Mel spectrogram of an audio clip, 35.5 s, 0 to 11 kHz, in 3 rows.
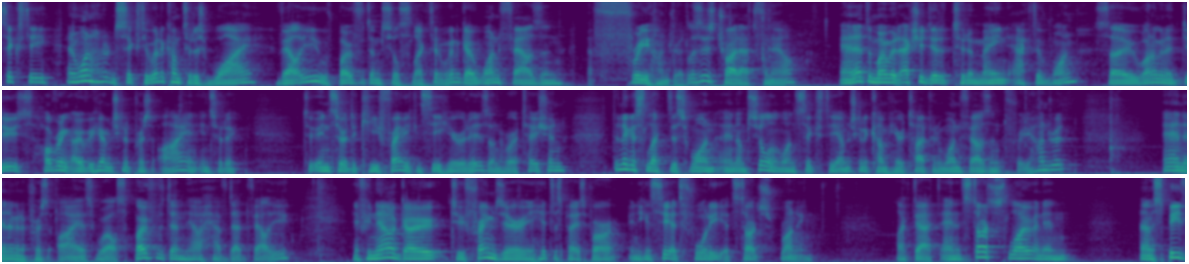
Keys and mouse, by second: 6.6 0, 13.6 i, 17.8-20.1 middle drag, 20.1-25.1 drag, 22.1 0, 24.2 i, 25.1-26.4 middle drag, 26.4 click, 26.5 middle click, 27.4-35.5 drag, 28.7 space.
